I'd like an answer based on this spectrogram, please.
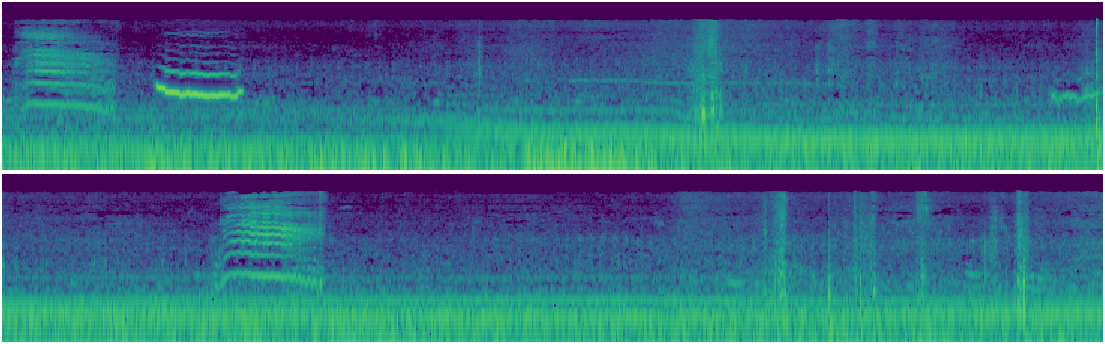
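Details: Kitten that has lost its mother, crying pitifully: a few high, falling, harmonic meows, two close together at the start and more later, separated by long gaps, over a steady low electrical hum.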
